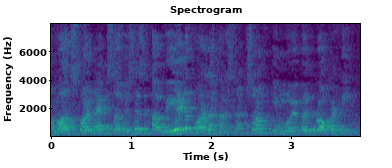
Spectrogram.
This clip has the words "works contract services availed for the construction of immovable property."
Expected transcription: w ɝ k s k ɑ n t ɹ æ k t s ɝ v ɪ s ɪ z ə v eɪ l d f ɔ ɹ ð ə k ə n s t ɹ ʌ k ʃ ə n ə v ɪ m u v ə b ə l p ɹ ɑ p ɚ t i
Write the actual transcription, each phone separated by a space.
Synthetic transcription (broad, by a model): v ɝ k s k ɑ n t ɹ æ k t s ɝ v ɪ s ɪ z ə v eɪ d f ɔ ɹ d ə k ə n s t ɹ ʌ k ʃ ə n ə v ɪ m u v ə b ə l p ɹ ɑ p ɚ t i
